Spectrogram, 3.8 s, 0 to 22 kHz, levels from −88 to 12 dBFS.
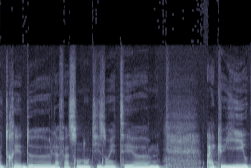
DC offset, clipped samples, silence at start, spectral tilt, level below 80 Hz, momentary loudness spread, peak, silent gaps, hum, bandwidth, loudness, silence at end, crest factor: under 0.1%; under 0.1%; 0 s; -7 dB/octave; -40 dBFS; 14 LU; 0 dBFS; none; none; 14 kHz; -10 LUFS; 0 s; 10 dB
